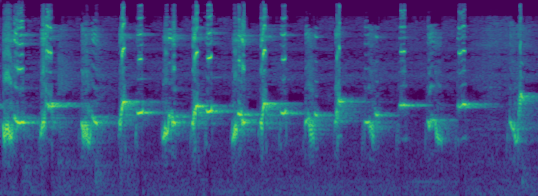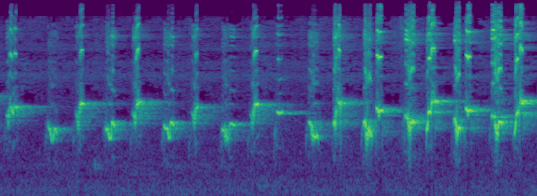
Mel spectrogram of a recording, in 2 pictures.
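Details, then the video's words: Long rolling morning song of a yellow-vented bulbul, played to stir other bulbuls to sing; an unbroken stream of some thirty short, bubbly notes, each sliding down in pitch, delivered briskly with only a brief hitch midway. "SUARA trucukan ROPEL PANJANG pagi hari"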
